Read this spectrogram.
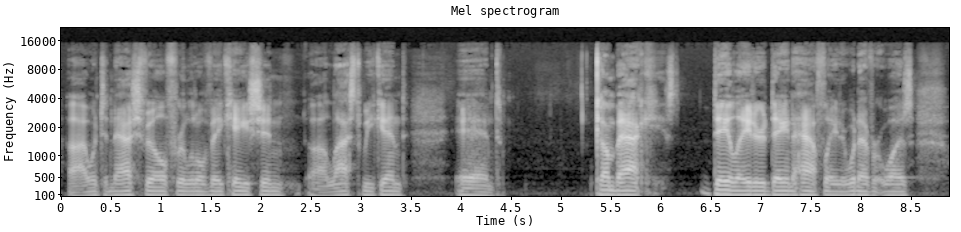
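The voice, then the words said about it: Sick, congested-sounding voice. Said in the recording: “I'm sure you could tell by my voice ... I've been under the weather a bit here the past few days ... I get hit like a freight train by this cold”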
